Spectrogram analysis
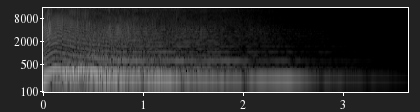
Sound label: Siren Horn down, Ramp Down, A; future rave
